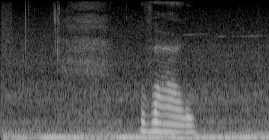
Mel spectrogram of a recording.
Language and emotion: Russian, neutral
